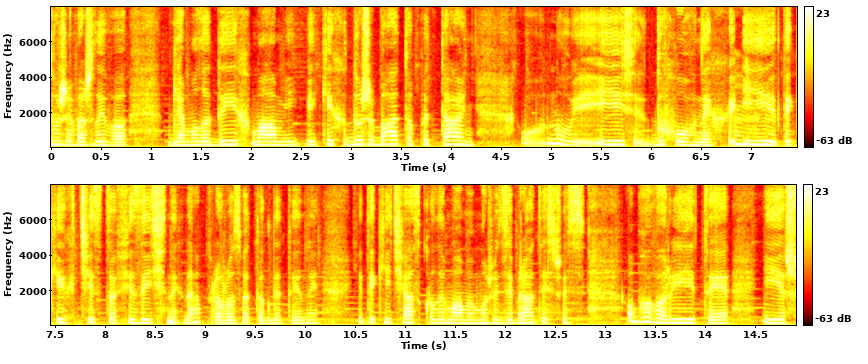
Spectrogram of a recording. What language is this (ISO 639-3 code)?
ukr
